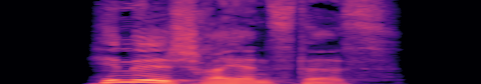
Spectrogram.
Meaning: strong/mixed nominative/accusative neuter singular superlative degree of himmelschreiend
- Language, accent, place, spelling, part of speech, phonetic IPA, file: German, Germany, Berlin, himmelschreiendstes, adjective, [ˈhɪml̩ˌʃʁaɪ̯ənt͡stəs], De-himmelschreiendstes.ogg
